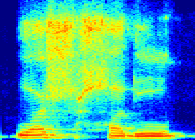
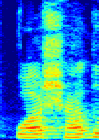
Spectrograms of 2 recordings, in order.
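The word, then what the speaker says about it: وَأَشْهَدُ: শুধু ওয়াশহাদু মতো হামজাটা একটু শোনা যাচ্ছিল না, বাদ যাচ্ছিল। হামজাটাকে পড়ার মধ্যে নিয়ে আসবেন।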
